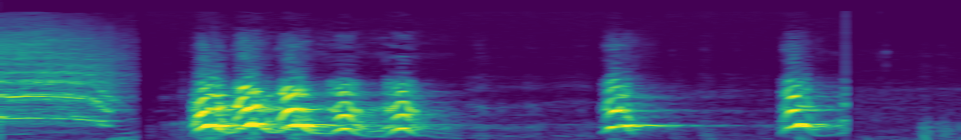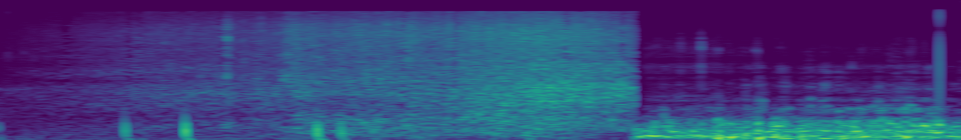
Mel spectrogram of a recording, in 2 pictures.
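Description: Small dog, a West Highland white terrier, barking and yipping: a quick run of high barks about a second in, then two single barks. After that a steady hiss, then a low rumbling noise.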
